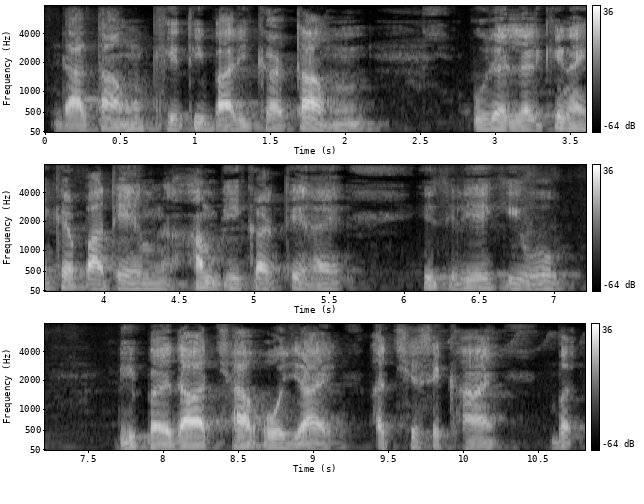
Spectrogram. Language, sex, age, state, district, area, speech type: Hindi, male, 60+, Uttar Pradesh, Prayagraj, rural, spontaneous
